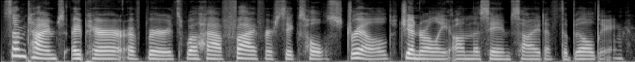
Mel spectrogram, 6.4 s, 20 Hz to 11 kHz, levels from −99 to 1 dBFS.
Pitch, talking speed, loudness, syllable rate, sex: 205 Hz, 190 wpm, -20 LUFS, 4.8 syllables/s, female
